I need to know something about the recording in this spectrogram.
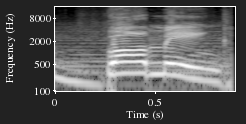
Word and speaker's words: bombing: Say bombing. Not bombing. Bombing. Bombing. The B after M is silent.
